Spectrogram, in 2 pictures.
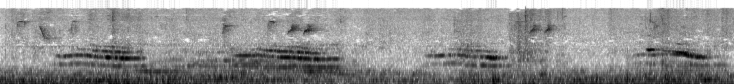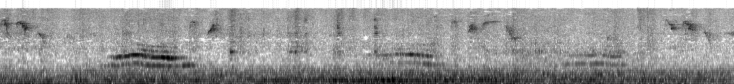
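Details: Baby kittens visited by older sibling cats; thin, high mews with bright overtones repeat in quick clusters, often several overlapping, then pause and resume, over a constant low background hum.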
